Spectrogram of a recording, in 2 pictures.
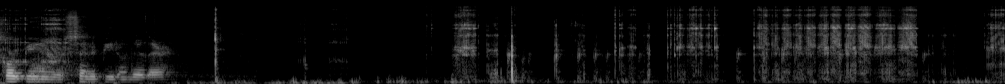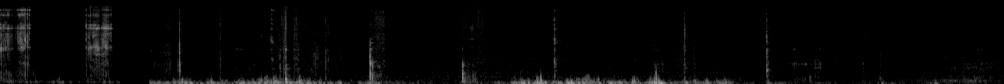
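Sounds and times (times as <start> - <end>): pick scraping soil and grit: 0.0 - 1.3, 4.3 - 11.9.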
